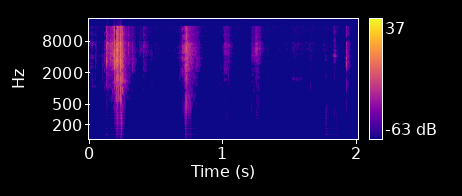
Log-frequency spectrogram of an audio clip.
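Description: Trading cards being slid out of a torn-open foil pack and handled: a few brief, crisp clicks and crinkles, the loudest just after the start.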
